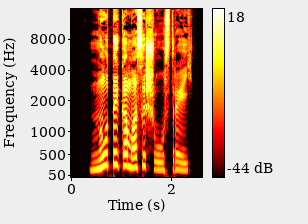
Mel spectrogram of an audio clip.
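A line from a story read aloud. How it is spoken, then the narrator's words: Short laugh. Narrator (Russian): хохотнул Сергеевич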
